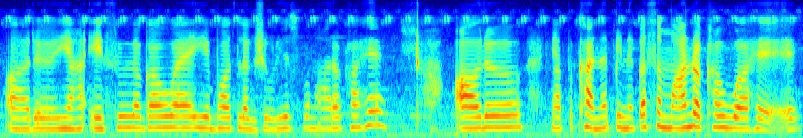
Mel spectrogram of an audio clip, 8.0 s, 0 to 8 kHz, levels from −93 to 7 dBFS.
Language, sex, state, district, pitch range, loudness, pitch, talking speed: Hindi, female, Uttar Pradesh, Jyotiba Phule Nagar, 225-245 Hz, -20 LUFS, 235 Hz, 165 wpm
